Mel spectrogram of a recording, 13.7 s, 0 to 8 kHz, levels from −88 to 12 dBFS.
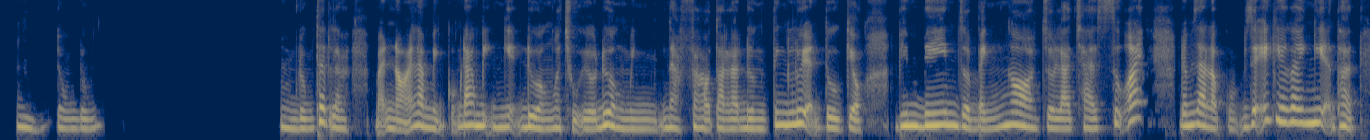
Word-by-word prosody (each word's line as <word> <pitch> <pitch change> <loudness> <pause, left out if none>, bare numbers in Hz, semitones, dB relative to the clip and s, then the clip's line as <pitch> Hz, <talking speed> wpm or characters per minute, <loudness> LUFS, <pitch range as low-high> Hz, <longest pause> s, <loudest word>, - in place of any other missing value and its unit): Ừm, 185 -5 -3 0.2
đúng, 165 -2 -7
đúng. 165 +3 -7 1.8
Ừm, 170 -4 -3
đúng 165 0 -3
thật 280 -7 +3
là 170 -4 -2 0.3
bạn 170 - -3
nói 150 +5 +1
là 220 - +3
mình 180 +1 -3
cũng 200 - -9
đang 215 0 +4
bị 215 - +1
nghiện 185 -1 -3
đường, 170 -4 +2
mà 180 - -2
chủ 160 -3 -6
yếu 160 0 -1
đường 190 -5 +3
mình 155 -1 -5
nạp 175 -1 -3
vào 175 -6 -2
toàn 170 -1 -3
là 160 0 -1
đường 165 -1 -1
tinh 230 +4 +2
luyện 245 -7 +3
từ, 170 -3 +1
kiểu, 150 - 0 0.3
bim 210 0 +5
bim, 220 0 +5
rồi 185 -4 0
bánh 160 +6 -3
ngọt, 220 -4 +4
rồi 175 -1 -3
là 160 -1 0
trà 165 +1 -5
sữa 170 +9 -6
ấy, 305 +4 +4 0.4
đâm 215 0 +2
ra 220 -3 +3
là 170 -3 0
cũng 160 +4 -11
dễ, 270 +7 +2
kia 285 -3 +4
gây 265 -1 +4
nghiện 255 -6 +3
thật. 190 -4 -1
185 Hz, 215 wpm, -21 LUFS, 165-215 Hz, 1.8 s, bim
